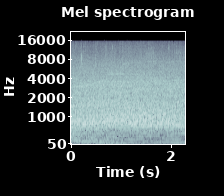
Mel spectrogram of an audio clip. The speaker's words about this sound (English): And listen to this crowd for number 8, Kobe Bryant.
